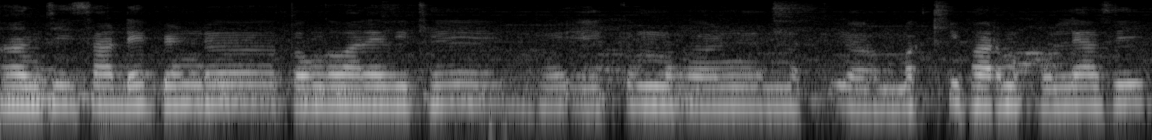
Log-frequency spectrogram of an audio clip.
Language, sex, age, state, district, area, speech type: Punjabi, male, 18-30, Punjab, Bathinda, rural, spontaneous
